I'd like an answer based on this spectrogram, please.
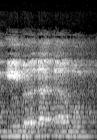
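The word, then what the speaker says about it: قِبْلَتَهُمْ: Qaf kalau kasroh itu tebalnya turun dia. Maka ketika kita bertemu dengan qaf yang kasroh itu nanti ketebalannya juga sama dikurangi. Seperti awal juz 2, kalau kita nanti awal juz 2 di yang paling bawah ada ayat berbunyi wa ma anta bitabi'in qiblatahum. Bitabi'in bertemu dengan qiblatahum, qafnya kasroh. Ketika qaf itu kasroh, ketebalannya turun dia.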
